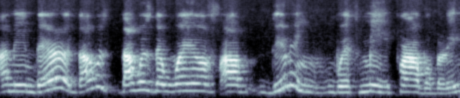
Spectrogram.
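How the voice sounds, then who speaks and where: A woman with a Mexican accent speaks at a moderate pace in a bright, sharp tone with lively intonation. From Mexico. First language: Spanish. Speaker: college registrar. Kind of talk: interview. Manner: many fillers, hesitant.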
